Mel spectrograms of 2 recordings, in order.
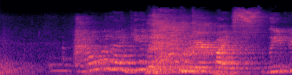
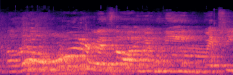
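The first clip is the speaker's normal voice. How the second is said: loud threat; 4 semitones higher, 8 dB louder, faster than usual. Acted. Threatening witch with water.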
